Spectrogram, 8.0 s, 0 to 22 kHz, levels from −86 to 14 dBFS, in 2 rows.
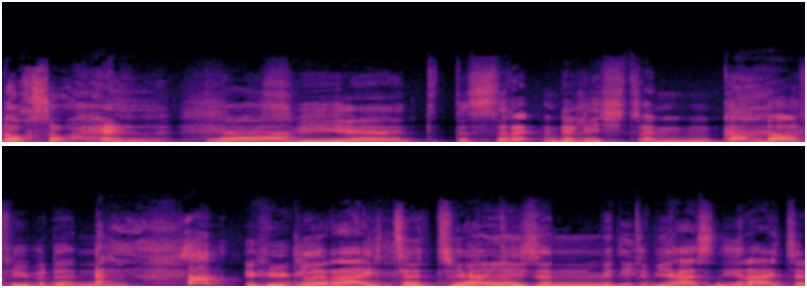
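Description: No technical faults are audible.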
